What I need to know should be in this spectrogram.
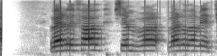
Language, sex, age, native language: Icelandic, male, 10, Icelandic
